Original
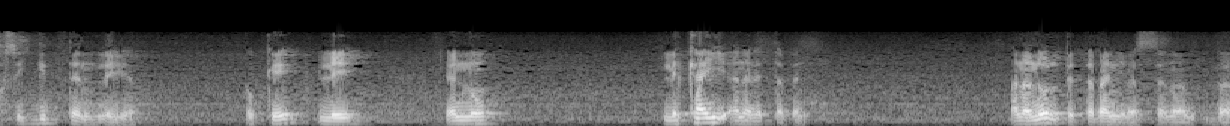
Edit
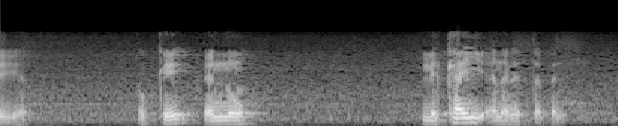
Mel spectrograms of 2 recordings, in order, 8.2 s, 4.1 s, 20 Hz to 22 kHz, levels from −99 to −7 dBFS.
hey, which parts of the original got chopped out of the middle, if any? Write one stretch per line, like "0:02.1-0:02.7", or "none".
0:02.0-0:02.9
